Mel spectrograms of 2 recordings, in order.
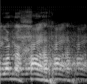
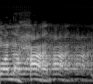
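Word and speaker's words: وانحر: High হুতি, ওয়ানহার নয়, high হাওয়াজ নয়, high হুতি। এই গলার ভেতর থেকে এটা উচ্চারণ করবেন, ফাসাল্লি লিরাব্বিকা ওয়ানহার।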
